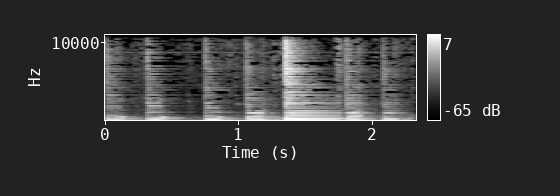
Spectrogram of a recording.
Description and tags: bossa loop
Me playing a loopable bossa nova rhythm on my guitar, changing from Amin7 to Dmaj7/9. Vivanco EM35, Marantz PMD 671.
bossa, bossa-nova, brazil, guitar, loop, rhythm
